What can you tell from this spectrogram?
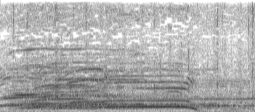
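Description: A crowd cheers and applauds loudly and steadily as a speaker, a parent and educator, is brought up. Many voices shout and whoop over one another, with one long whoop sliding down in pitch just before the noise eases slightly.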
